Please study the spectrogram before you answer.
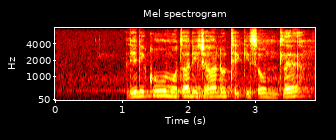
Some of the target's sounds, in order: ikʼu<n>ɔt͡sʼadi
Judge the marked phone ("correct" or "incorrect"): incorrect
